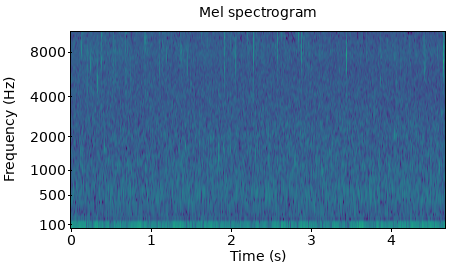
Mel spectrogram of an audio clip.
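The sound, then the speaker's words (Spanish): A steady, unbroken rush of water falling from a mountain, like a waterfall, with a dense hiss and a low rumble that never lets up. Scattered droplet-like ticks sit on top. No voices. “Muy poco a poco dejas que el agua que cae con fuerza pura de esa montaña comience a limpiarte.”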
